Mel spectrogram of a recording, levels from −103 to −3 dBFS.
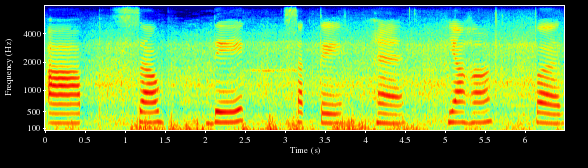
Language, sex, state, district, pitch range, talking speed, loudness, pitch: Hindi, female, Chandigarh, Chandigarh, 225-245 Hz, 65 wpm, -18 LUFS, 235 Hz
